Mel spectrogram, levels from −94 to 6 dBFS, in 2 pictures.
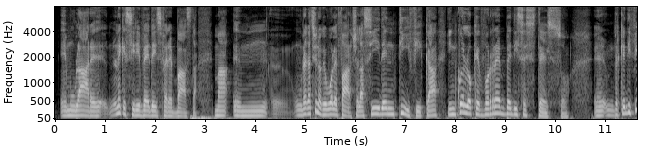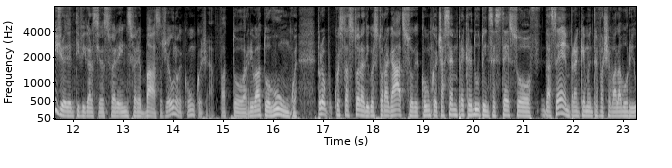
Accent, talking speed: native, 175 wpm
